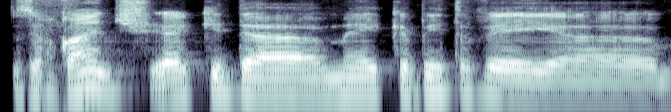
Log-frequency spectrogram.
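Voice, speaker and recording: A man's voice: mid-range voice, fairly even intonation, takes it slowly. A man who is an actor, chatting easily as a podcast guest and often saying yeah and man. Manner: easygoing, says man and yeah a lot. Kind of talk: casual interview chat.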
